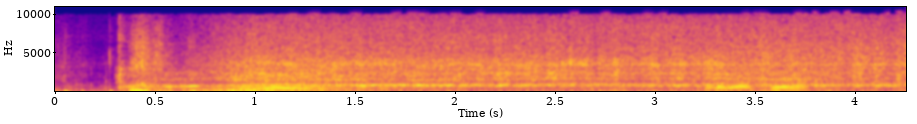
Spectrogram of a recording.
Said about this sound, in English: Okay, so before I start up, I'm going to be filling the macerator with a barrel of pumpkin, cabbage.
